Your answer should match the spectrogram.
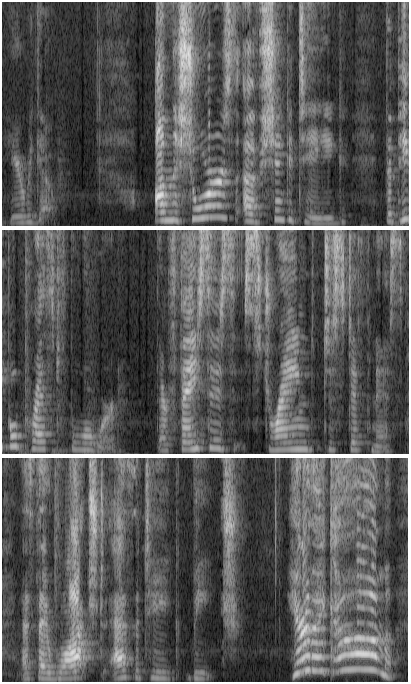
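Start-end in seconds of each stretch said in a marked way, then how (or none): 1.5-10.5 reading a chapter aloud to the class; teacher narrating a children's novel; story narration. A narrator's reading. 11.0-12.1 high, loud, slow excited call; mock crowd shout on the beach; crowd cry. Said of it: "The cry broke out from every throat".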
